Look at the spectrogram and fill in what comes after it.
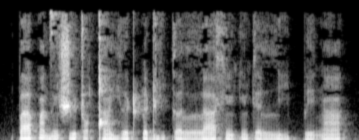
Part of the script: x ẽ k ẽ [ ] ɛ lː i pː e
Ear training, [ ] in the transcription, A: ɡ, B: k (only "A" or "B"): B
